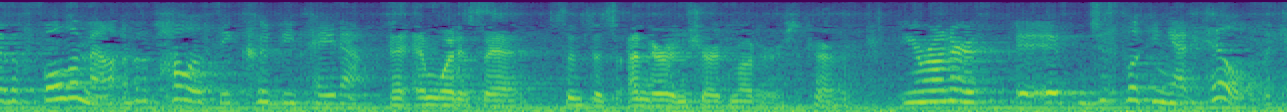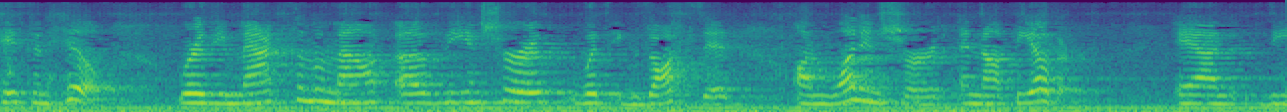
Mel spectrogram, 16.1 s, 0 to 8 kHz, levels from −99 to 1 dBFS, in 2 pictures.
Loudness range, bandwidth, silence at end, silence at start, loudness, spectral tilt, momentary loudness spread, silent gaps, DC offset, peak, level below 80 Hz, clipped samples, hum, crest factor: 2 LU; 7.6 kHz; 0 s; 0 s; -19 LUFS; -6.5 dB/octave; 8 LU; none; under 0.1%; -2 dBFS; -28 dBFS; under 0.1%; none; 16 dB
